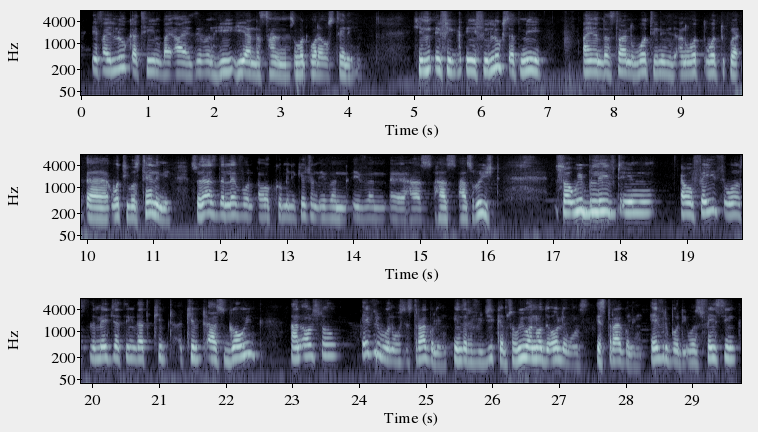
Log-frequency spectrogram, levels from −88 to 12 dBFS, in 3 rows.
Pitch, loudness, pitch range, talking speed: 175 Hz, -20 LUFS, 155-195 Hz, 175 wpm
